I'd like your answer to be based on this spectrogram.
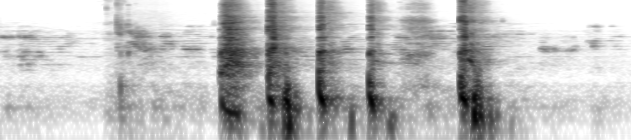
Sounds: Cough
